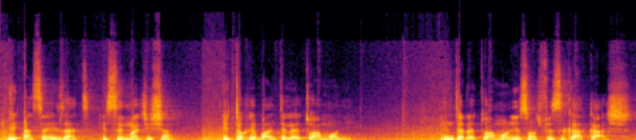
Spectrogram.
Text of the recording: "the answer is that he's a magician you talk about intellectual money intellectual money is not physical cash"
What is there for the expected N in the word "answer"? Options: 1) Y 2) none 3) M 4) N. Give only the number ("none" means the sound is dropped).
2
